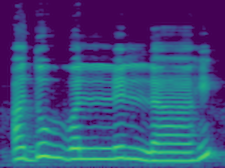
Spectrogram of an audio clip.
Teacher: اس لام کے اوپر کھڑی زبر بھی ہے اس لیے اس کو ایک حرکت لمبا بھی پڑھیں گے۔ عدوا للہ، اللہ کا نام باریک ہوگا کیونکہ اس کے نام سے پہلے یہ للہ زیر ہے۔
